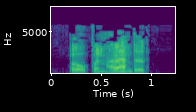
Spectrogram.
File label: "open-handed", English; adjectives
